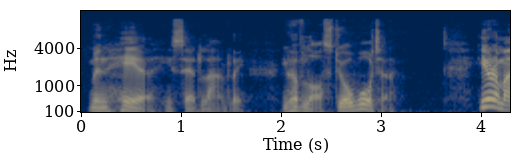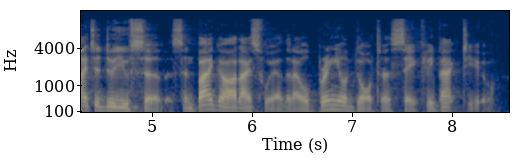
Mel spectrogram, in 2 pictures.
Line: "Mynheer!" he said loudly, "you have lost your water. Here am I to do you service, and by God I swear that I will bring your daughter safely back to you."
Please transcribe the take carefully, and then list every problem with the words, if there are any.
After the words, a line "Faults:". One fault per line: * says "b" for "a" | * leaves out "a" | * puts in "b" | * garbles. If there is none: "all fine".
"Mynheer!" he said loudly, "you have lost your water. Here am I to do you service, and by God I swear that I will bring your daughter safely back to you."
Faults:
all fine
